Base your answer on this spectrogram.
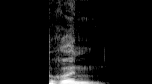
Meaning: Brno (capital of the South Moravian Region, Czech Republic, and second-largest city in the Czech Republic)
- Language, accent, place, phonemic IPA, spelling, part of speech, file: German, Germany, Berlin, /bʁʏn/, Brünn, proper noun, De-Brünn.ogg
